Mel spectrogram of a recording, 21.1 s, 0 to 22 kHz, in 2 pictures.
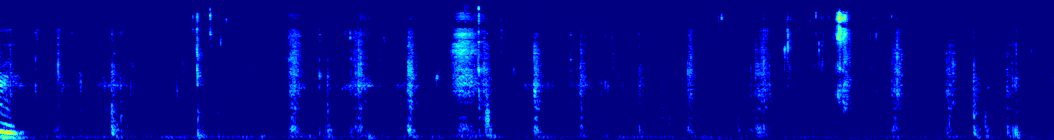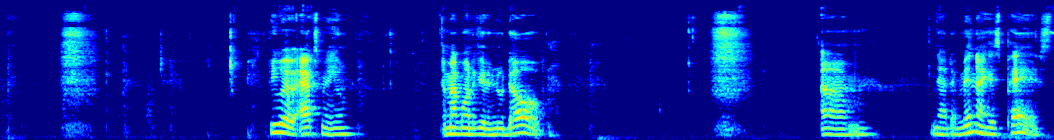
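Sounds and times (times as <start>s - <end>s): chewing crunches: 0.2s - 13.3s.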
